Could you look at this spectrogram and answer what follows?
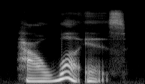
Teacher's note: we link the w in how to the I in is.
